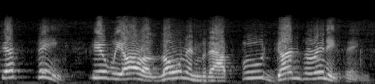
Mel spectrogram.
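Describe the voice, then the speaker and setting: A man's voice: very high-pitched, sing-song, moderate pace, bright, forceful tone, heavily acted, poor audio. An actor playing an eager, anxious young Boy Scout in an old radio serial, earnest and wide-eyed. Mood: worried. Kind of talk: 1930s radio serial acting.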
